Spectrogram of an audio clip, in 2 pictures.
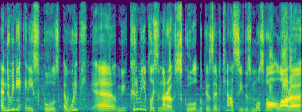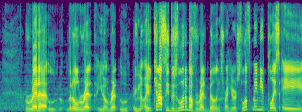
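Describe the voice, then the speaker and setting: A man with a non-native accent, high-pitched, very fast, with very wide pitch swings, hardly any pauses and noticeable background noise. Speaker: gaming youtuber. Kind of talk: gameplay commentary. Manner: halting; casual.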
